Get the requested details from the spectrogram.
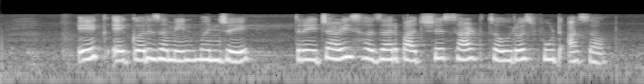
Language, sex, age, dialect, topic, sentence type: Marathi, female, 18-24, Southern Konkan, agriculture, statement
